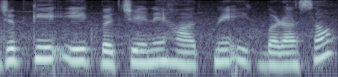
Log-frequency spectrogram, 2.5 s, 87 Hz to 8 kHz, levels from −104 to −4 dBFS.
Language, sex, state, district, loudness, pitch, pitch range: Urdu, female, Andhra Pradesh, Anantapur, -26 LUFS, 220 Hz, 190-230 Hz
